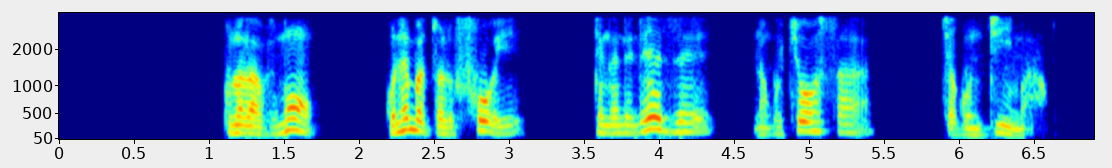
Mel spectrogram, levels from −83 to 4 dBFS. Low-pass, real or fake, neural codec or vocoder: 3.6 kHz; fake; codec, 24 kHz, 6 kbps, HILCodec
